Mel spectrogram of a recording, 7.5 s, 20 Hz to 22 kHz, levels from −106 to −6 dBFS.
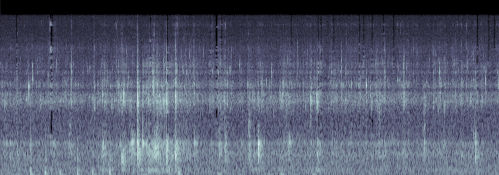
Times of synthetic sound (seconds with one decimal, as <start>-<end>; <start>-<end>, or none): none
